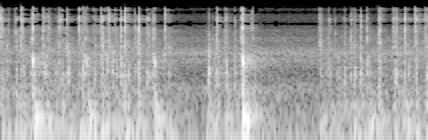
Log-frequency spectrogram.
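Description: Fingertips and long nails type on a black plastic mechanical keyboard with a purple backlight, producing clicky key taps. Quick bursts of bright, sharp clicks with short decays are broken by two brief quiet pauses, and one tap lands harder than the rest just before the second pause.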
